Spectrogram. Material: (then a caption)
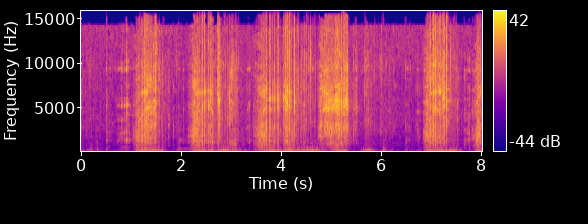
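Glycerin soap. A metal box-cutter blade shaves the edges of a solid, translucent purple glycerin soap bar, making rough, gritty scraping strokes. Several long, loud passes rise and fall with brief quieter gaps between them. Each stroke carries a low, rumbling body under a bright, hissing edge.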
